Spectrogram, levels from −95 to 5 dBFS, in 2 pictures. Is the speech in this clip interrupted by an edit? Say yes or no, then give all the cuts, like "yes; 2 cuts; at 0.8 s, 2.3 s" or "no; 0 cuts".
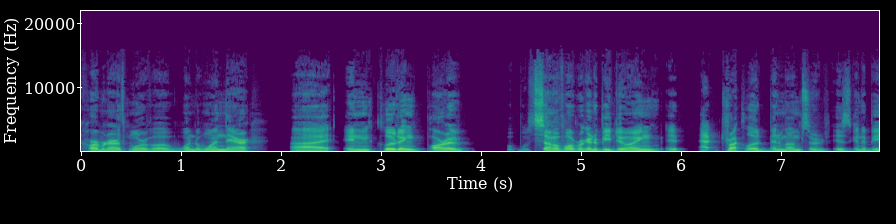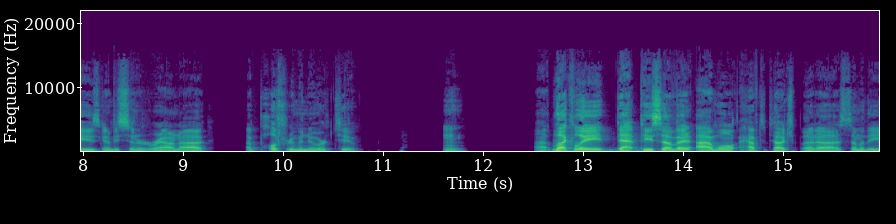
no; 0 cuts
